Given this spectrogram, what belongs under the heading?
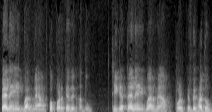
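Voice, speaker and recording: A man's voice: a little high, a little fast. A man teaching a class, repeating each instruction and coaxing students with affectionate teasing as he drills them. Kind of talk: classroom lesson.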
